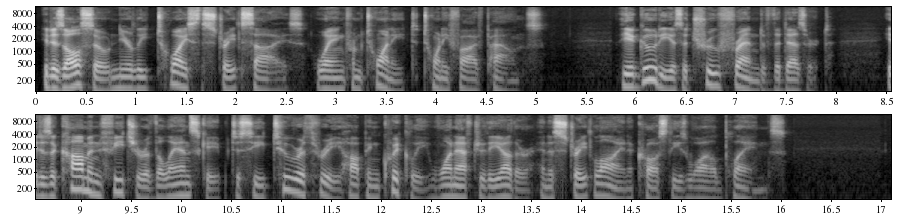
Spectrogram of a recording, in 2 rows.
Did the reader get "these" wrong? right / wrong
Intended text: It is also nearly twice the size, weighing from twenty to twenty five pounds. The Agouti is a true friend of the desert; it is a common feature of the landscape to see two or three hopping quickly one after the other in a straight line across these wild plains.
right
